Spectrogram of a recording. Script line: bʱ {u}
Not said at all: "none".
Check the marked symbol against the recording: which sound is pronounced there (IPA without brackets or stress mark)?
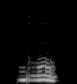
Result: u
